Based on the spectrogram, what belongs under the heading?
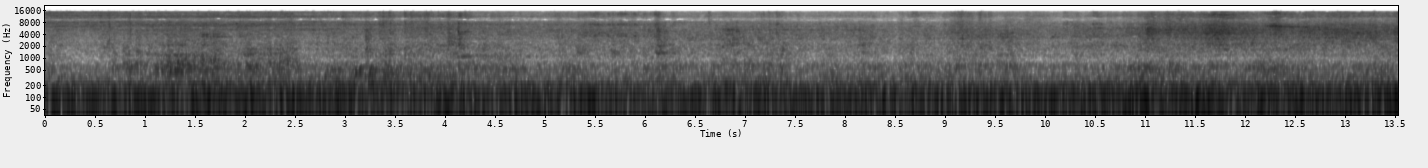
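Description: Freight cars of a Norfolk Southern manifest train rolling slowly past: a steady low rumble with scattered faint clicks and clanks from wheels and couplers.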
